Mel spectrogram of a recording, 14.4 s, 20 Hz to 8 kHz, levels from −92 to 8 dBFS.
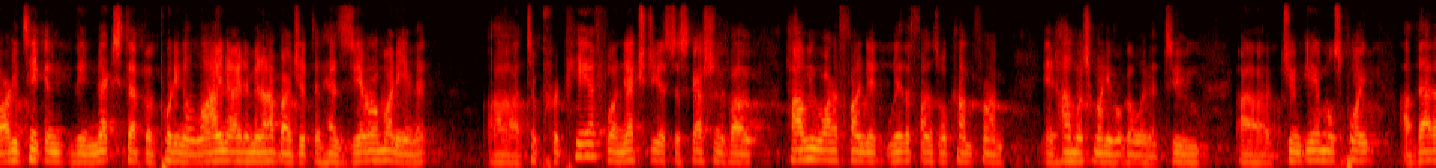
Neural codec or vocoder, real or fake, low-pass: codec, 16 kHz, 2 kbps, FreqCodec, smaller model; fake; 7.2 kHz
